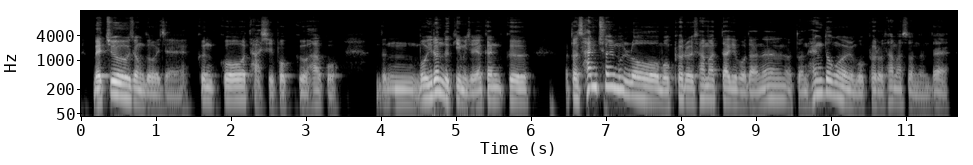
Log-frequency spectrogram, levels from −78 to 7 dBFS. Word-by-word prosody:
몇 105 0 +6
주 135 0 +7
정도 85 -7 -1
이제 70 +1 -11
끊고 115 +1 +1
다시 - - -6
복구하고 420 0 -6 0.5
는 100 -1 -4
뭐 120 +2 +3
이런 170 +4 +6
느낌이죠. 100 -6 0
약간 110 +2 -1
그 100 -3 +1 0.5
어떤 120 - 0
산출물로 185 - +3
목표를 105 +3 -1
삼았다기보다는 110 -1 -3
어떤 85 0 -10
행동을 145 - 0
목표로 85 +2 -6
삼았었는데 90 -6 -8
110 Hz, 275 characters per minute, -21 LUFS, 90-120 Hz, 0.5 s, 주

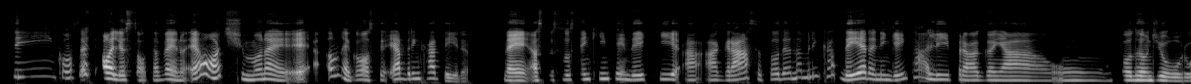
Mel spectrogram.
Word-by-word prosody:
Sim, 365 +2 -11
com 300 -1 -6
cer - - -4
olha 255 -6 +10
só 200 -2 -8
tá 195 - -8
vendo? 215 -3 +1
É - - +4
ótimo, 235 - +2
né, 230 -6 +2
é - - 0 0.2
o 385 +3 -2
negócio 200 - -3
é 200 - -1
a 250 - +5
brincadeira, 255 - -6 0.3
né, 180 -1 +7
as 190 0 +1
pessoas 215 +2 -12
têm 240 +1 -6
que 260 - -8
entender 230 -4 -2
que 240 +1 -4
a 205 +1 -6
a - - -5
graça 205 +3 0
toda 245 +4 -7
é - - -8
na 280 +4 -7
brincadeira, 280 - +2
ninguém 220 +2 -4
tá, 330 +4 -11
ali, 225 -3 -2
para 200 -3 -2
gnhar 190 -2 -3
um 185 -2 -10
cordão 195 -1 +2
de 195 0 0
ouro. 165 -2 -2
215 Hz, 195 wpm, -26 LUFS, 195-255 Hz, 0.3 s, olha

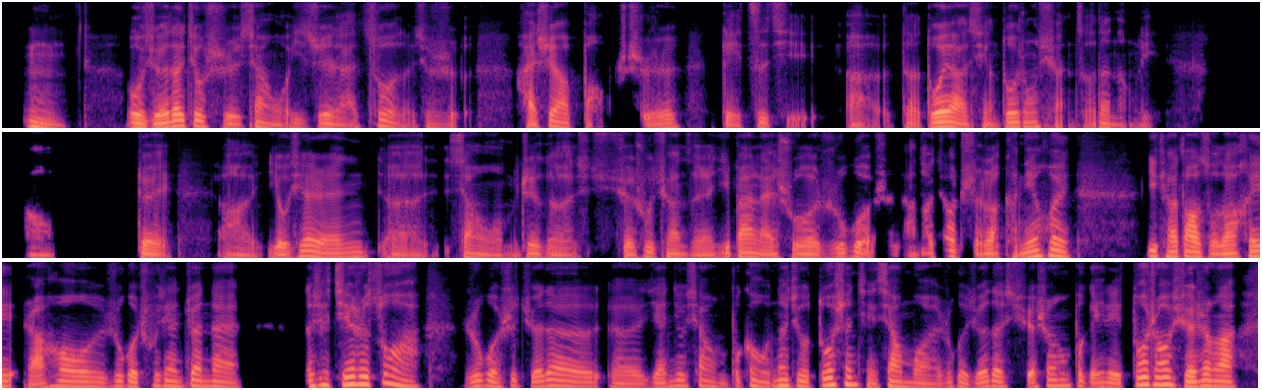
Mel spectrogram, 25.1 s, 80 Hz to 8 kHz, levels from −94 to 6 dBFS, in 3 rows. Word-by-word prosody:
嗯， 95 - 0 0.4
我 100 -2 +5
觉 95 +3 +5
得 135 - +7
就 135 -2 +2
是 90 -6 -3
像 100 +1 -2
我 80 - -7
一 100 - -5
直 95 +3 -5
以 - - +3
来 80 -4 -4
做 - - -2
的， - - -11
就 - - -11
是 90 - -9 0.4
还 - - 0
是 - - 0
要 - - +4
保 - - -10
持 90 +6 -3 0.3
给 80 -3 -3
自 - - -4
己， - - -12 0.2
呃， - - -7 0.2
的 - - -2
多 115 +2 +7
样 110 -6 +6
性， - - -6
多 110 +1 +2
种 110 0 -1
选 125 0 -7
择 - - -10
的 100 - -1
能 85 - -10
力。 - - -14 0.8
哦， 80 -1 -7 0.5
对， - - +3 0.4
啊， 85 -2 -6
有 85 -1 +1
些 130 +9 +1
人 110 0 0
呃， 80 -2 -5
像 100 -5 -3
我 75 -2 -5
们 - - -11
这 95 -2 -1
个 80 -1 -4
学 - - -15 0.3
学 - - 0
术 110 +4 -2
圈 95 -2 -2
子 80 - -6
人， 80 +4 -3
一 105 - 0
般 110 0 +2
来 90 -2 0
说 95 -1 0
如 100 +4 -4
果 - - +1
是 - - -15
拿 - - -8
到 - - -4
教 - - 0
职 95 - -5
了， 95 0 +2
肯 100 - -6
定 125 +5 +4
会 135 -5 +4 0.5
一 130 - +2
条 120 0 +3
道 120 -1 +7
儿 - - +5
走 95 -3 -1
到 95 - +5
黑， 125 +5 +2
然 90 +2 +1
后 120 -2 +2
如 125 +4 -3
果 115 - +4
出 135 - -6
现 130 -2 0
倦 135 +1 +2
怠 120 -3 0 0.4
那 130 - 0
就 155 - +2
接 175 +3 +5
着 180 - +7
做 180 +1 +1
啊， 125 -3 -1 0.3
如 120 +4 -1
果 120 -4 +1
是 135 - -4
觉 120 -1 0
得， 125 -5 +1
呃， 95 -3 -3
研 105 +4 -2
究 135 - -1
项 130 -2 -3
目 95 - -9
不 - - -5
够， 125 -6 -1
那 140 - +5
就 130 -2 +1
多 160 +4 +4
申 170 0 +2
请 130 -12 -3
项 120 +5 +2
目 110 -2 -2
啊， 95 -2 -3
如 105 - -6
果 110 - 0
觉 105 +3 +1
得 120 -1 +2
学 115 - -2
生 140 0 -1
不 140 - -1
给 105 -1 0
你 105 -2 +3
多 170 +1 +5
招 170 0 +6
学 120 -6 +5
生 135 +1 +4
啊， 120 -1 +5
110 Hz, 295 characters per minute, -24 LUFS, 95-125 Hz, 0.8 s, 得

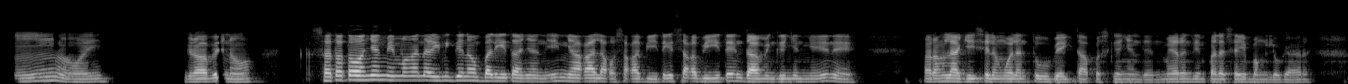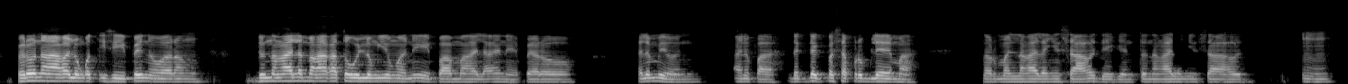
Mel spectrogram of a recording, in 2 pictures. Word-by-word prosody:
Hmm, 160 +6 -5
okey 130 +1 -6 0.7
grabe 135 +3 +2
'no? 130 0 -5 0.6
Sa 180 +1 0
totoo 205 0 +7
niyan 215 0 +4
may 200 -1 +1
mga 195 0 0
narinig 185 -1 0
din 190 -1 +2
ang 180 - -1
balita 160 -2 +2
niyan 145 -1 -3
'yon 155 +3 -5
nga 150 -1 +1
akala 145 -1 +3
ko 135 - -5
sa 130 +2 -9
Cavite 135 +1 -2
sa 145 +1 -3
Cavite 140 +2 -1
ang 155 - -4
daming 135 -1 +3
gan'yan 135 0 -3
ngayon, 150 +4 -4
eh. - - -10 0.7
Parang 140 +1 -1
lagi 135 -1 +2
silang 135 -2 -1
walang 135 -1 -1
tubig 125 -2 -3
tapos 120 -1 -7
gan'yan 120 -1 -8
din 110 +1 -10
meron 125 +1 -2
din 130 -1 -7
pala 125 0 -3
sa - - -4
ibang 115 -1 -4
lugar 115 +1 -8 0.5
pero 165 +3 +8
nakakalungkot 155 -2 +6
isipin 145 +1 +2
'no 135 -1 0
parang 130 -1 -3 0.4
dun 155 -2 +1
na 160 0 +4
nga 165 - +10
lang 165 - -2
makakatulong 155 -1 +5
yung 145 - -2
ano, 140 - -3
eh, 145 -2 -1
pamahalaan, 130 -1 -2
eh, - - -17
pero 120 0 -4 0.6
alam 150 0 +1
mo - - +4
'yon, 120 -4 -3 0.5
ano 135 0 -5
pa 115 -2 -5
dagdag 140 +3 -1
pa 150 - +1
sa 150 -1 -1
problema, 135 -6 +1 0.7
normal 130 0 -4
na 130 - -3
nga 130 - +3
lang 130 0 -3
yung 130 - -6
sahod, 130 +2 0
eh, 120 -1 -5
ganito 115 +1 -6
na 120 0 -4
nga 120 - +1
lang 125 0 -6
'yung 120 0 -12
sahod, 120 -1 -3 0.6
mm. 125 -1 -9
135 Hz, 180 wpm, -22 LUFS, 125-150 Hz, 0.7 s, nga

